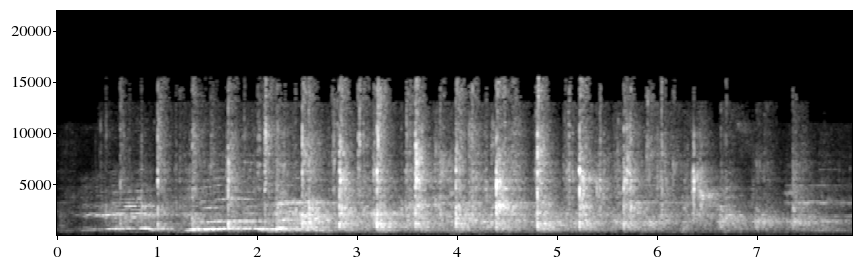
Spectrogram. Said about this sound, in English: So a round of applause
